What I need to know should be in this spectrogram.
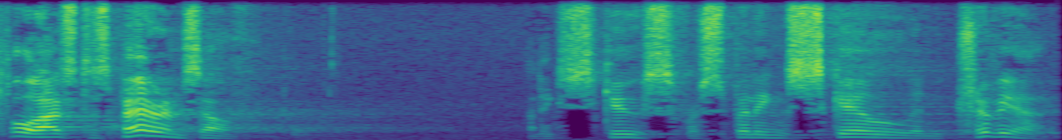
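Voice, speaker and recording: A man's voice: high voice, big pitch swings, a little slow, a bit bright, heavily acted. An actor playing a stern, disapproving man in a television play, speaking with formal reproach. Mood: disdainful. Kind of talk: television stage-play acting. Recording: echoey hall with long reverb.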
